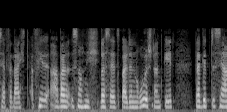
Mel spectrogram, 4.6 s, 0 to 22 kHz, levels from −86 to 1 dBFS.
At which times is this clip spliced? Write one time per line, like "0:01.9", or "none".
0:01.0
0:02.0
